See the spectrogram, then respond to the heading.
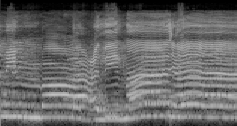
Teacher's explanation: نون ساکن تنوین کے بعد تو اس کو میم سے بدل کر اخفا کر کے پڑھتے ہیں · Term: اقلاب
